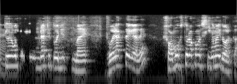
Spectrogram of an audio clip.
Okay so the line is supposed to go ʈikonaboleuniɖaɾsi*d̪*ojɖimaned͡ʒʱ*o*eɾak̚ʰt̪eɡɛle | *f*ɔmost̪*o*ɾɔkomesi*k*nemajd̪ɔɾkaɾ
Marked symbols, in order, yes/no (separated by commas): no, yes, no, yes, no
